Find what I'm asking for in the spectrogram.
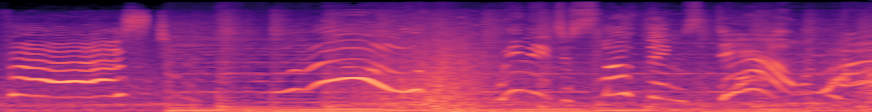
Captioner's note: the spies scream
